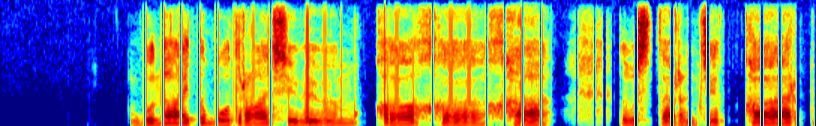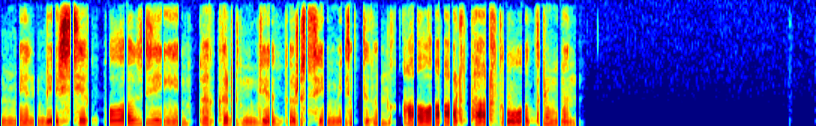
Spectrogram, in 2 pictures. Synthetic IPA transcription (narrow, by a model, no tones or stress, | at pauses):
bʊnəɑjt̪əp̬wo̞t̪əɾʁɑnse̞βe̞bɪmqʰəχəχɑ | t̪ʰəbəst̪ɑ̰ɾənt̪ʰe̞kqʰɑæɾpɪmːe̞nbḛɾse̞k̚bo̞lˠɑd̪əd̪e̞ɡʲe̞npʰɪkʲɪɾd̪ɪnd̪e̞d̪ʊɾəse̞me̞st̪ɪɡʲɪnɑ̰lˠʁɑ̰ɾt̪ʰɑɾt̪əpwo̞t̪əɾmən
